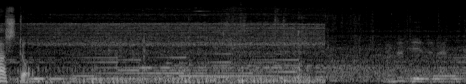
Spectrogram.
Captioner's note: chimes ringing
